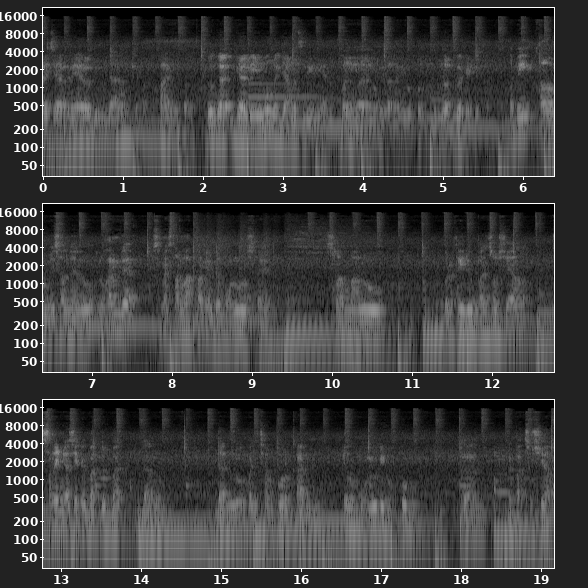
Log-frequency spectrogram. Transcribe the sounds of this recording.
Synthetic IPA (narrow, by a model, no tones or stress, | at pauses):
ad͡ʒarɲaludidaŋkit̪akət̪ajat̪a | luŋɡaɡalimuŋɡad͡ʒaŋansəndiɾianababaɾənakit̪akandiukurməmlat̪̚ɡuakajakit̪at̪apikalowmisalɲalulukanudah | səmest̪ərlapanjaudahmolulʊslajasəlamalu | bərkəhidupans̬osialsəɾɪŋɡasɪhdəbat̪̚dəbat̪̚daŋ | danluməɲt͡ʃampurkanilmuludiɦukʊm | ɡadəbat̪̚sosial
